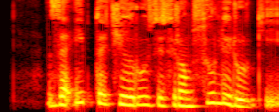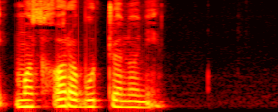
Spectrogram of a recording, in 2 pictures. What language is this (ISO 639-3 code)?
dar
